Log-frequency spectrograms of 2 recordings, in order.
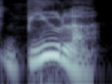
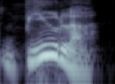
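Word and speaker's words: Beulah: you listen and write what's her name it's bua I've never heard that name before how do you spell it b e u l a h how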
